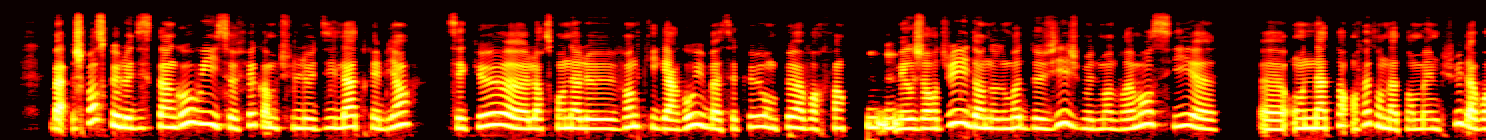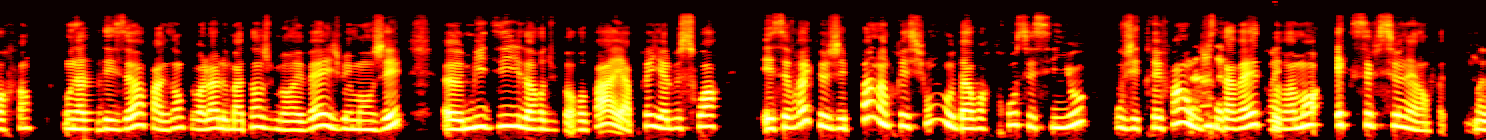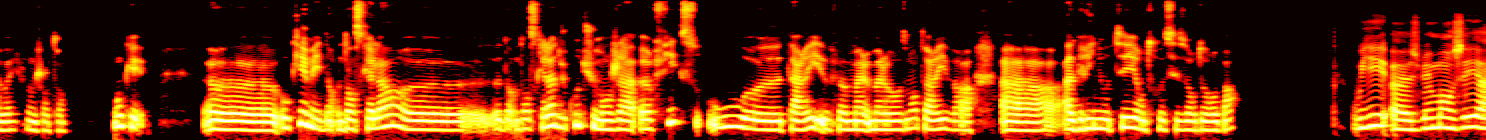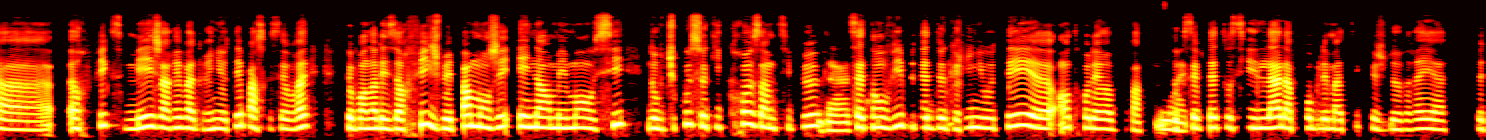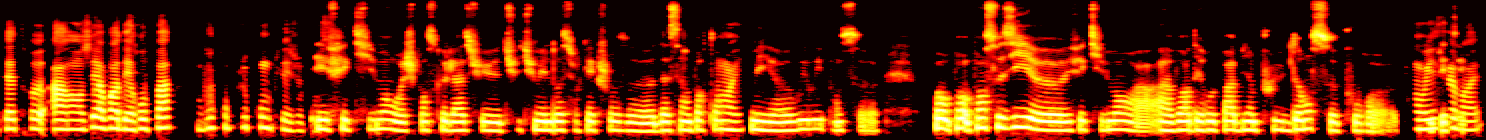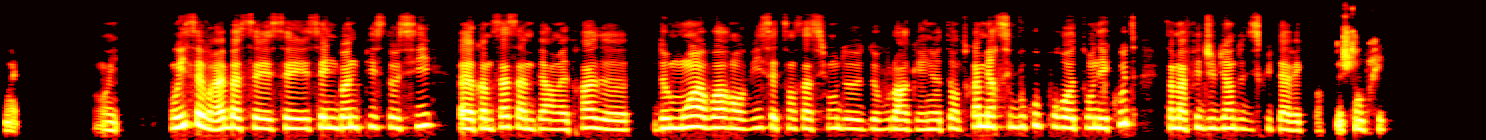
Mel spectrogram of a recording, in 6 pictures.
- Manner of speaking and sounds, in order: stressed: "exceptionnel"; tapping; other background noise
- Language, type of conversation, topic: French, advice, Comment reconnaître les signaux de faim et de satiété ?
